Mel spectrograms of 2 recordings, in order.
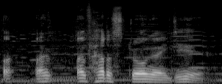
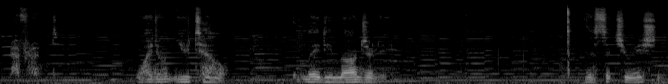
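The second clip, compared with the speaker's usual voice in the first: hushed in-character scheming; whispering; 9 dB quieter than usual. Acted.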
